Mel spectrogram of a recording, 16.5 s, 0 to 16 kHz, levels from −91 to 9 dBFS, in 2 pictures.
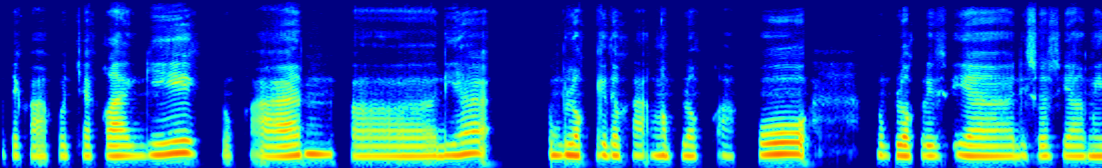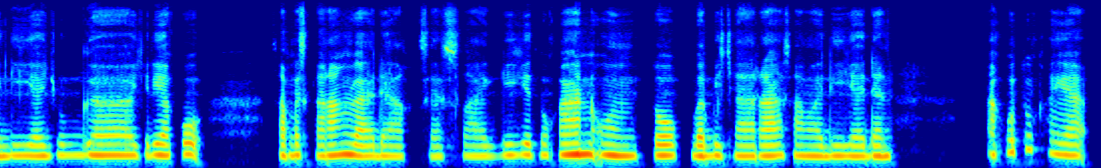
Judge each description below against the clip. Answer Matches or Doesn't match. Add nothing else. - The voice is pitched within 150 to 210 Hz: Matches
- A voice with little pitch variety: Matches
